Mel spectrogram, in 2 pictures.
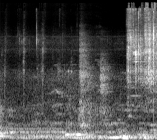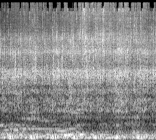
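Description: Food hitting hot oil in a pan for a quick home recipe, starting with soft handling sounds and then bursting into a loud, steady frying sizzle that carries on to the end.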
